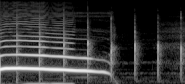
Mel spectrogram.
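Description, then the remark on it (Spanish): About eight sharp claps of applause, marking a community radio station's anniversary, land on a steady, even beat. A bright, sustained electronic tone rings over the first second, then cuts off, leaving the last few claps alone. “Gracias, gracias, gracias por esos aplausos.”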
